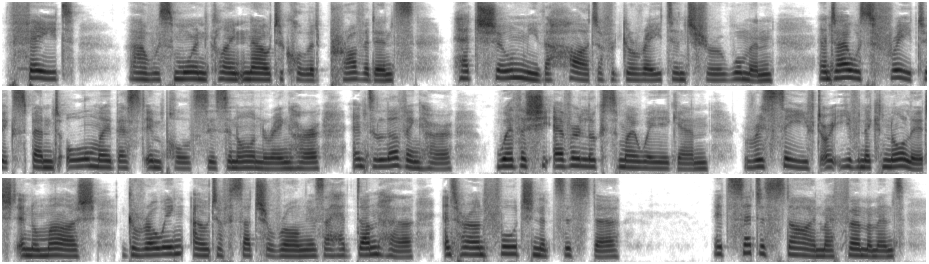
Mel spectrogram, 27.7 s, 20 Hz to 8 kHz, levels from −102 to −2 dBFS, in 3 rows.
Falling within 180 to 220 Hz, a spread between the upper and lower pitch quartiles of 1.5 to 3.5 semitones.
Yes: medium, 185 Hz; average, 3.1 semitones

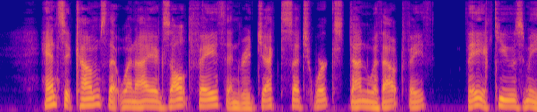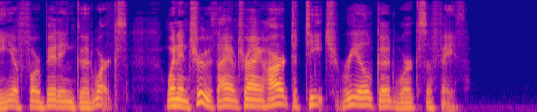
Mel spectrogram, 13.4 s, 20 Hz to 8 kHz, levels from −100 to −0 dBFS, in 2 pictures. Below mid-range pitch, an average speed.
Yes: low, 115 Hz; average, 160 wpm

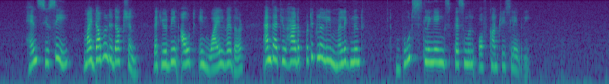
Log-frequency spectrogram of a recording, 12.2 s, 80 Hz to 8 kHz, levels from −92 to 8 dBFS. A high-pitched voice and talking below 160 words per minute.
Yes: very high, 260 Hz; average, 140 wpm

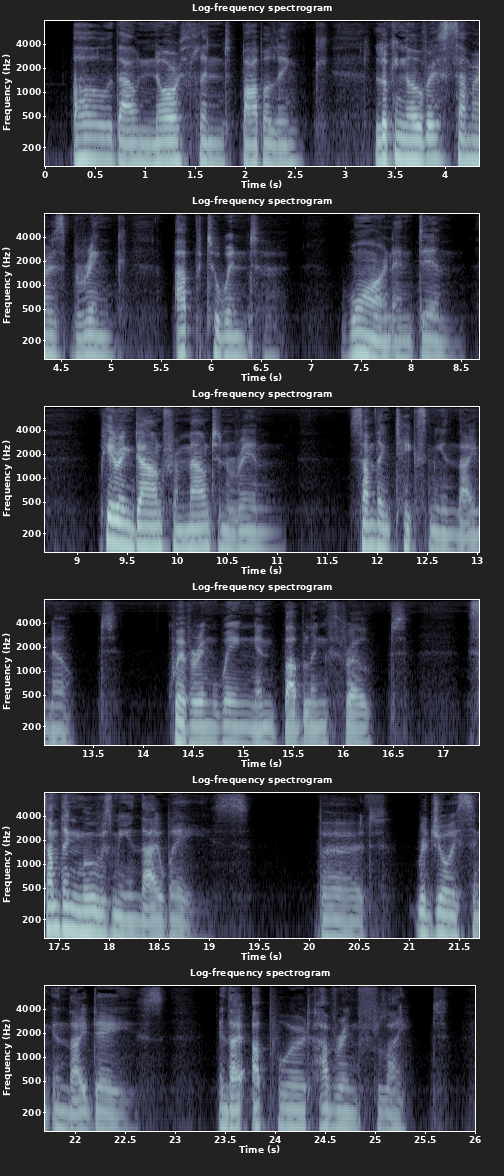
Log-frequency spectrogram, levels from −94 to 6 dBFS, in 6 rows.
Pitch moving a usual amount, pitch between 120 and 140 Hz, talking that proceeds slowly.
No: average, 3.3 semitones; low, 110 Hz; slow, 110 wpm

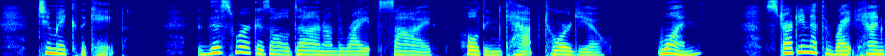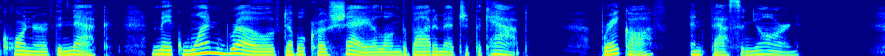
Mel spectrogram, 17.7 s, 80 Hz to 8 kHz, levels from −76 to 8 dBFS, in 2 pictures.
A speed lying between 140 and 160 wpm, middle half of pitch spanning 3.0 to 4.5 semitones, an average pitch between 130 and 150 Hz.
No: average, 150 wpm; average, 3.9 semitones; medium, 180 Hz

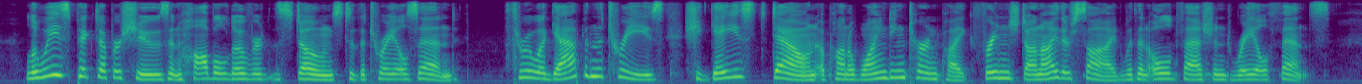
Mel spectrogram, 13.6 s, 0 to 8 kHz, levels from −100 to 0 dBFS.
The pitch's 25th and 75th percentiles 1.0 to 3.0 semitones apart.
No: average, 4.2 semitones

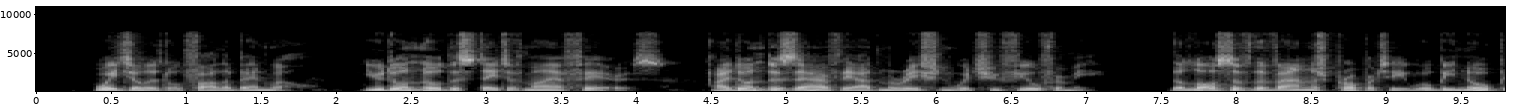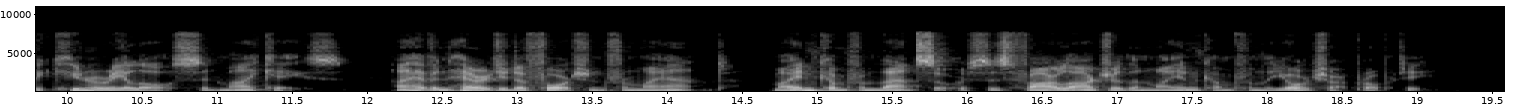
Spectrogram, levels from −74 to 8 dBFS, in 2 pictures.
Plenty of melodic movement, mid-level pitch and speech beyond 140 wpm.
No: wide, 7.0 semitones; low, 110 Hz; average, 185 wpm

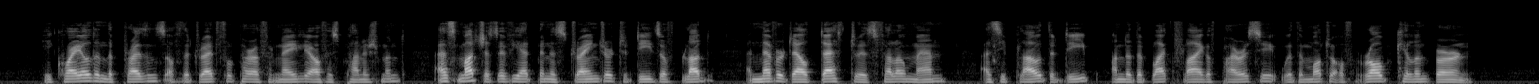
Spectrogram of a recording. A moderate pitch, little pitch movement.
No: low, 120 Hz; narrow, 2.3 semitones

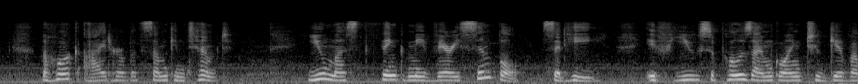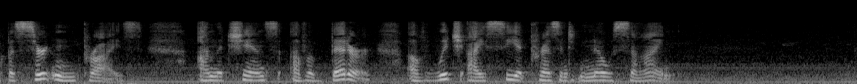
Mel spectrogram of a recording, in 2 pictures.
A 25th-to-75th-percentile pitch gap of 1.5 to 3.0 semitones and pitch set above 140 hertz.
Yes: average, 2.7 semitones; medium, 185 Hz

